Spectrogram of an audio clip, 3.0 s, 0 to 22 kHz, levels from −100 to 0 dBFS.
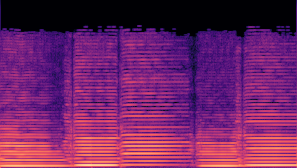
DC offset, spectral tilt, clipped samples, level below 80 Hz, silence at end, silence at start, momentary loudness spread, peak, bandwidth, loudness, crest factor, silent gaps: under 0.1%; 0 dB/octave; under 0.1%; -72 dBFS; 0 s; 0 s; 9 LU; -4 dBFS; 17.5 kHz; -17 LUFS; 12 dB; none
